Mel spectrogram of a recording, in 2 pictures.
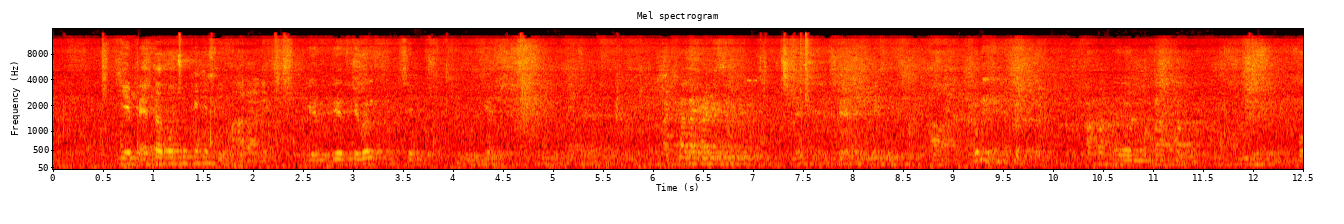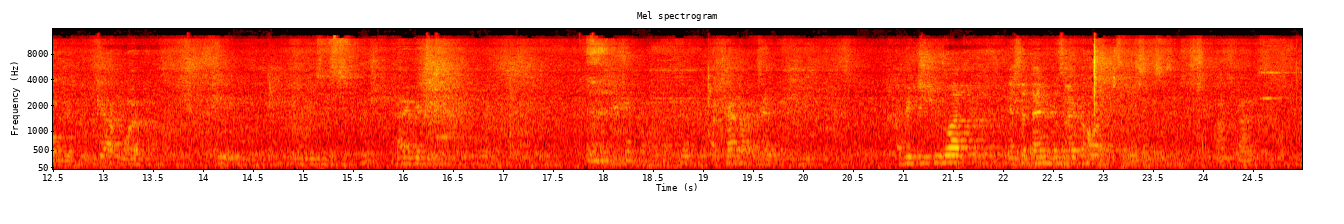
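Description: Several men talk with one another nearby.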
